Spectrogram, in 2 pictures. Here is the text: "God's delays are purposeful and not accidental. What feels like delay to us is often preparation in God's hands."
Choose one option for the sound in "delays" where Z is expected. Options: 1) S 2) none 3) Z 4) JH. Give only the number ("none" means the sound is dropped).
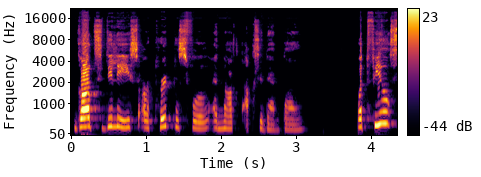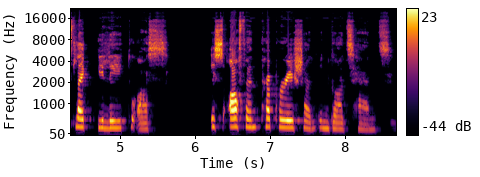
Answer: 1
